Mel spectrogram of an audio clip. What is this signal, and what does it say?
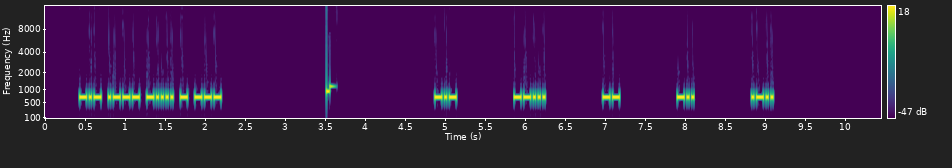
Morse code, heard as a keyed tone, about 41 wpm, spaced as for 17 wpm, 700 Hz. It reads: KJ6TO K7MDL
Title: USA Call Signs - 5 Characters - 8x Character Spacing - 40wpm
